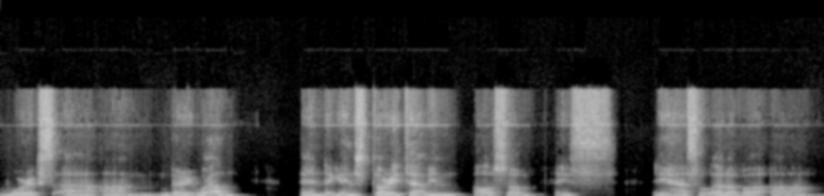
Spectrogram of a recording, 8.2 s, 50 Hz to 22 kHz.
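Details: Aphasia after a stroke in March 2020 in an adult male bilingual speaker, a non-native English speaker.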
